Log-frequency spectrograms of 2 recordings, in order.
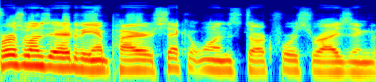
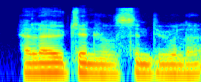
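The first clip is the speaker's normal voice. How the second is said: quiet, soft, menacing hush; 3 semitones lower, 9 dB quieter than usual. Showing how they read Thrawn's lines like the actor, greeting the general: quiet menacing Thrawn voice. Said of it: "quiet, like menacing voice".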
